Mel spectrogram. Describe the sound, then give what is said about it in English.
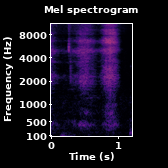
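Two quick, airy sniffles into a microphone, a breathy intake of air through a stuffy nose, one after the other with no talking. “one thing I have noticed about Indiana, as I'm sniffling into the microphone, they don't know how to fucking remove snow.”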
